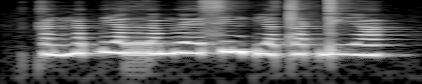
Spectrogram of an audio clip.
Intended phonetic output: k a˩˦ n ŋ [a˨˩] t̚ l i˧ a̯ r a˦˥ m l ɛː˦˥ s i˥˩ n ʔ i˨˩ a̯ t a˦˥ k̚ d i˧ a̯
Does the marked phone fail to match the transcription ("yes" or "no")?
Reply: yes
